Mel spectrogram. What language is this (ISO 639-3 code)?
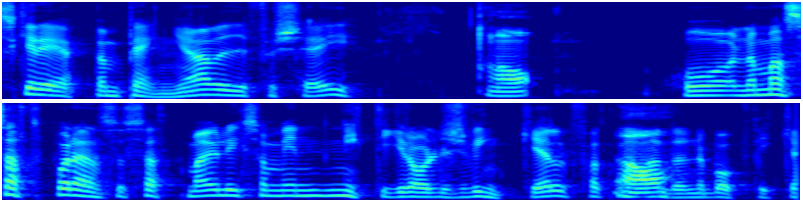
swe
